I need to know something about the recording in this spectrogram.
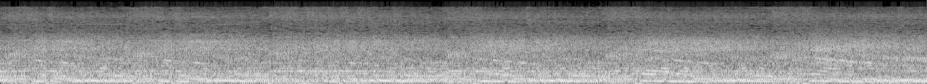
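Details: Vespa racing two-stroke project engine with a direct-mounted reed intake, repaired crankcase inlet, uprated clutch spring and SRP competition exhaust, fresh rebuild: loud, buzzy revving, hard and even, with no knocks or misfires; running healthy.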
